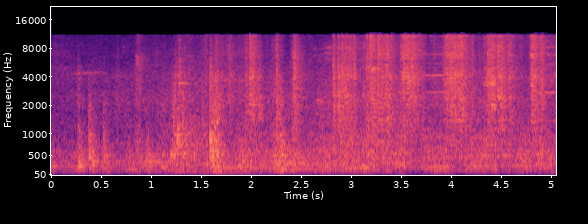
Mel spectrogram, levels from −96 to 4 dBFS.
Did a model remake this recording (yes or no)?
no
